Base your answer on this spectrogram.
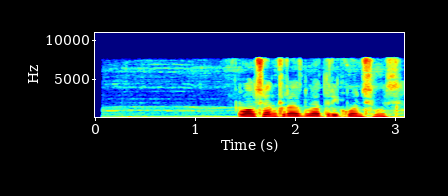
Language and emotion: Russian, neutral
